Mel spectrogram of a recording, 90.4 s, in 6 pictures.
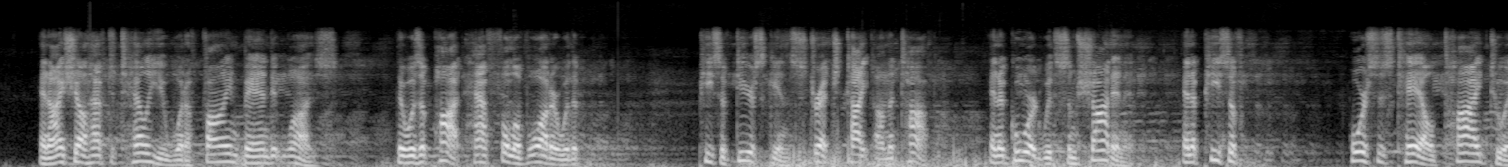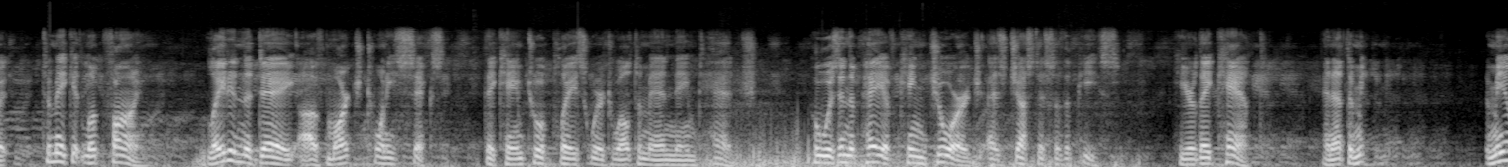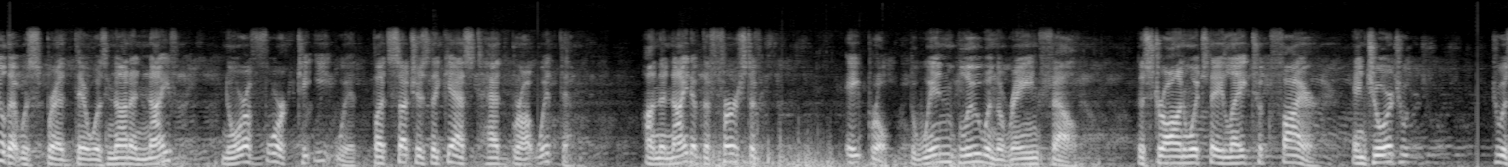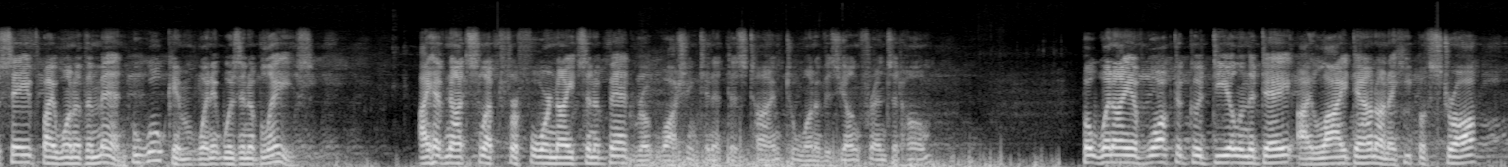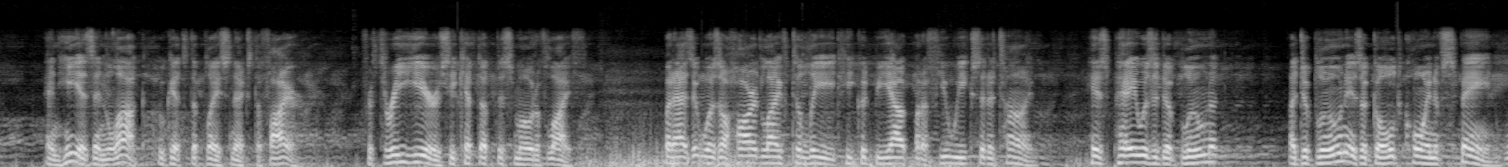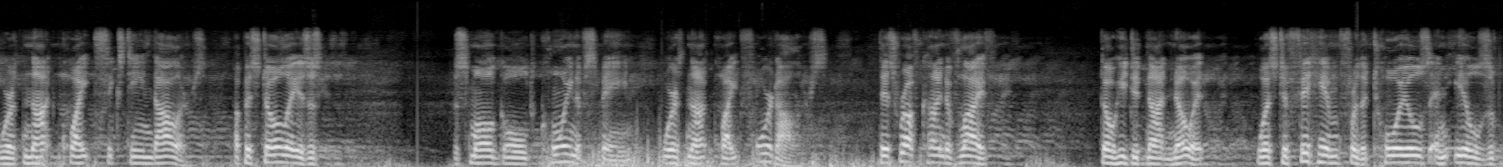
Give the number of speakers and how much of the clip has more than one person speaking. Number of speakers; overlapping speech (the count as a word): one, no overlap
